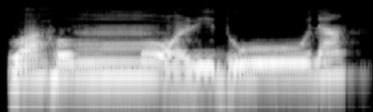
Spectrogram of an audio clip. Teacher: After mim sakina, here comes another mim. So here is idgham shafi. We will read with gunna and waw madda.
